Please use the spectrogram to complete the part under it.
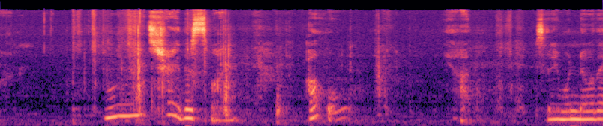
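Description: Paper cards rustle and slide.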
